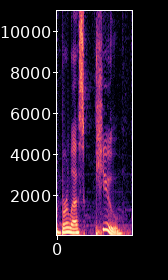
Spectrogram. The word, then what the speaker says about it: Burlesque Q: Oh, you're here to see the burlesque Q. Yes, you pronounce the Q by saying the letter out loud, like Master P or Mickey D's.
